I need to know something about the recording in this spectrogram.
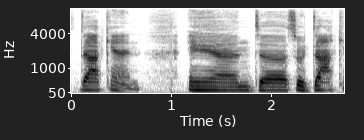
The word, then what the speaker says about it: Daken: I pronounce Dakin's name is it Deacon or is it DOC can't you should know it's doc Ken and uh so doc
